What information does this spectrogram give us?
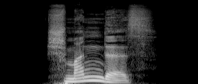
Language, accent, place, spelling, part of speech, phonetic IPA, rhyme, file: German, Germany, Berlin, Schmandes, noun, [ˈʃmandəs], -andəs, De-Schmandes.ogg
- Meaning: genitive singular of Schmand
